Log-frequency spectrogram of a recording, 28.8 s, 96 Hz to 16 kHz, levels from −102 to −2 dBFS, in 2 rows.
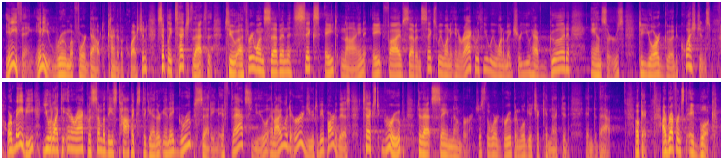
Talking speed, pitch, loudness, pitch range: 185 wpm, 135 Hz, -28 LUFS, 115-175 Hz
